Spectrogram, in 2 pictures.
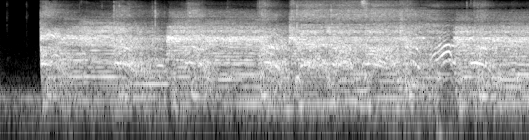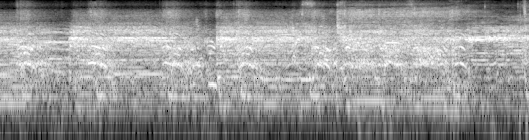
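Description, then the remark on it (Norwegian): A loud, dense wall of excited yelling and whooping from a rock concert crowd, sustained for the whole stretch with raucous shouts rising over a roaring, music-filled backdrop. “sånn høres det i hvert fall ut når … og jeg er på …”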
